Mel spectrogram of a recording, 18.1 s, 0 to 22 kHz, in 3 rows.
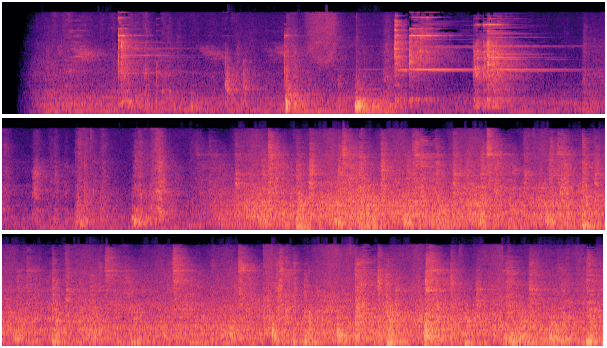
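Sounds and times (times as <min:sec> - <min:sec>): metal knocks and clanks: 0:08.0 - 0:18.0.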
